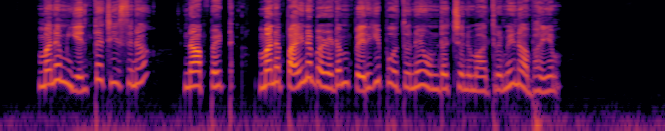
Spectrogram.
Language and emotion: Telugu, fearful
